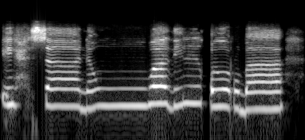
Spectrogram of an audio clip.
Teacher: ہم نے mix up کرنی ہے آواز کو، احسانا وذی القربا، زال کو ہم نے لام کے ساتھ ملا دینا ہے ، حمزۃ الوصل مع ڈراپ ہو جائے گا، لام یہاں پہ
